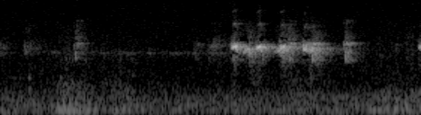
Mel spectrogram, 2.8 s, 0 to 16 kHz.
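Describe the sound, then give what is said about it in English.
Faint chirping from banded birds being recorded: quiet at first, then a quick burst of several high, thin chirps, with another short call at the very end. “Start recording now, birds 274 and 275, as well as birds 384 and 385.”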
